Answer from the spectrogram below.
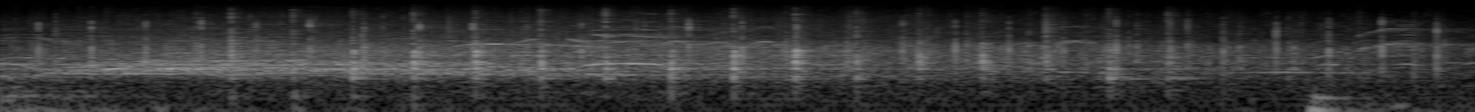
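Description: A crowd applauds a singer's voice after a song, clapping steadily for several seconds. It is a dense patter of many hands clapping at once, with sharp individual claps standing out, fairly loud throughout with no talking.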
